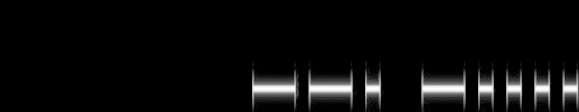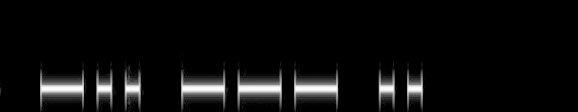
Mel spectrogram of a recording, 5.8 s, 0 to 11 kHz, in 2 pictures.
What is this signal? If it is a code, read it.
Morse code, heard as a keyed tone, about 17 wpm, 700 Hz. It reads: G6DOI
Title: DXCC-100 Call Signs - 5 Characters - Repeated 3x - 17wpm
